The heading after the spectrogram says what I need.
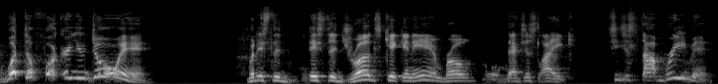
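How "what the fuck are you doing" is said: high, slow, alarmed shout of panic; panicked cry. Retold or imitated. Son panicking as mom stops breathing, high alarmed cry. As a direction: cry out in fright, high and drawn out. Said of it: "And I'm like".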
